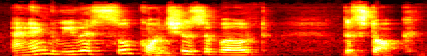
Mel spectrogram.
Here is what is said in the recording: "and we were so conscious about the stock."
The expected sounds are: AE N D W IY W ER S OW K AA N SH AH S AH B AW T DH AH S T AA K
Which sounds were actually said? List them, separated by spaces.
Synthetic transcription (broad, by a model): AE N D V IY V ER S OW K AA N SH AH S AH B AW T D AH S T AA K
